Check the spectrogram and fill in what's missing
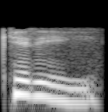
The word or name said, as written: kitty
